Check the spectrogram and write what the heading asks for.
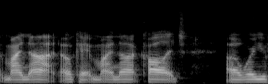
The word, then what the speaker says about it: Minot: So forgive me if I mispronounce this college name, but is it Minot College? Why not? Why not? Why not? Gotcha. Minot.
